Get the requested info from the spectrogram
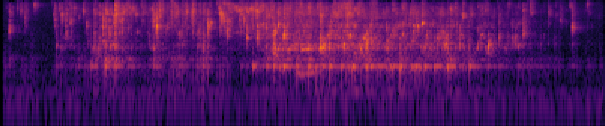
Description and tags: A sound effect of a somebody peeing in a toilet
